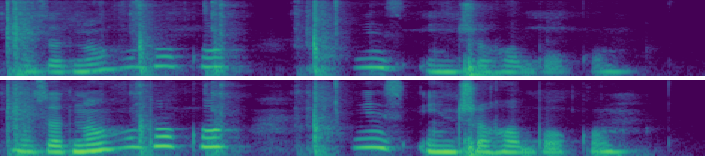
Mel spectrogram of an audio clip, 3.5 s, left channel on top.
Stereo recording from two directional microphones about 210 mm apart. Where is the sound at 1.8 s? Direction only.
50° right (ahead or behind).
